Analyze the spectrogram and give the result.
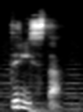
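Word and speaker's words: триста: 200 is the best the best 300 is Trista it's pretty easy because it's like if it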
